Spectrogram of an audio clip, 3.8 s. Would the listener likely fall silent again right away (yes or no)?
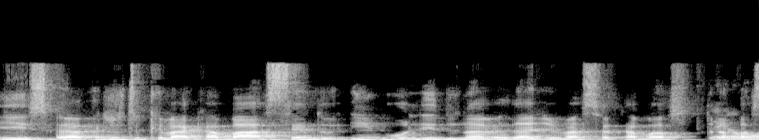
yes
